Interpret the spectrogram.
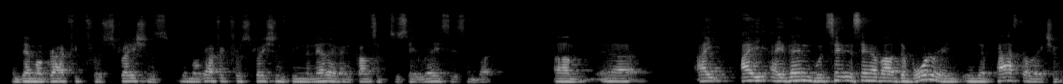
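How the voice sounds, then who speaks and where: A man with a Mexican accent, a journalist on an online panel, speaking in halting sentences full of restarts. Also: mid-range voice, poor audio. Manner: halting, many restarts and repeated words.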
